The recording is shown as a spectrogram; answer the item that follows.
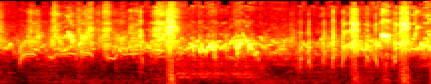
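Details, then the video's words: Budgerigars singing happily, a dense stream of chattering, warbling chirps and short squawks high in pitch, with clicking notes throughout. "Budgie singing happy | Birds chirping | Parakeet happy life"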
